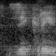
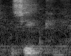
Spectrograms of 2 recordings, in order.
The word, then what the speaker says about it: Zikri: Ini bacanya Sikri atau Sikri? Zikri, Pak. Zikri.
